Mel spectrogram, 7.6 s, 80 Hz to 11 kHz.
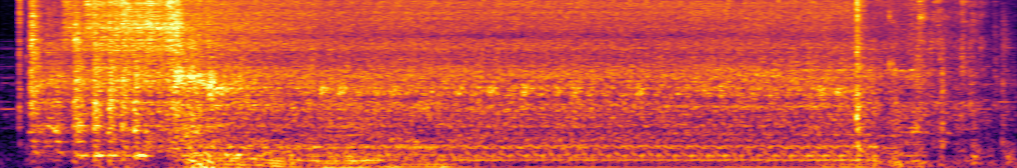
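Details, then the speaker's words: Fiat Doblo 1.9D with a newly fitted mechanical SDI pump; pump preload is set, fuel is present and housing pressure is 3 bar; a short cranking churn, then a lumpy idle: hard starting. "im stuck with the starting we got preload, we got fuel but hard to start"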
